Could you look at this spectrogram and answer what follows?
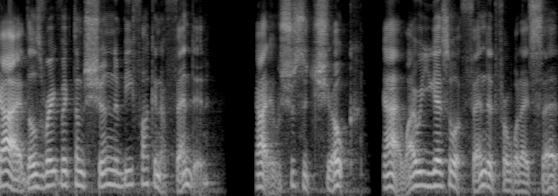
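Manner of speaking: ordinary talk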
